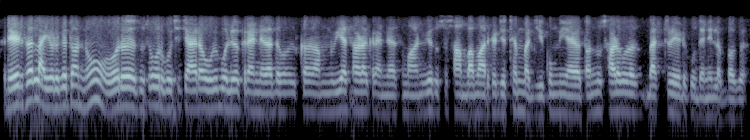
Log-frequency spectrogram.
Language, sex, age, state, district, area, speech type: Dogri, male, 18-30, Jammu and Kashmir, Samba, urban, conversation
